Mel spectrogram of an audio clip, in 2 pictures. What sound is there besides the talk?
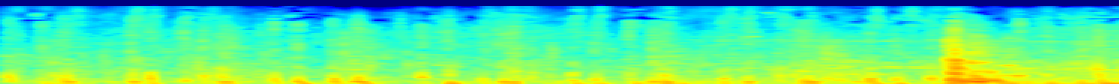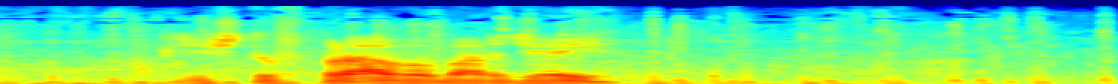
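horse hooves clip-clopping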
